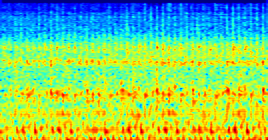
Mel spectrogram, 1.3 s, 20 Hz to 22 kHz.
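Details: BMW N57 diesel first start after timing chain and main bearing replacement, running a few minutes, no leaks: even diesel clatter at idle, steady rhythm, no knocks or misses; healthy normal idle.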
